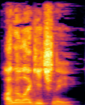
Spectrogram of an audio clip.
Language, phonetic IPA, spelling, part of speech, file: Russian, [ɐnəɫɐˈɡʲit͡ɕnɨj], аналогичный, adjective, Ru-аналогичный.ogg
- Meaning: analogous, similar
